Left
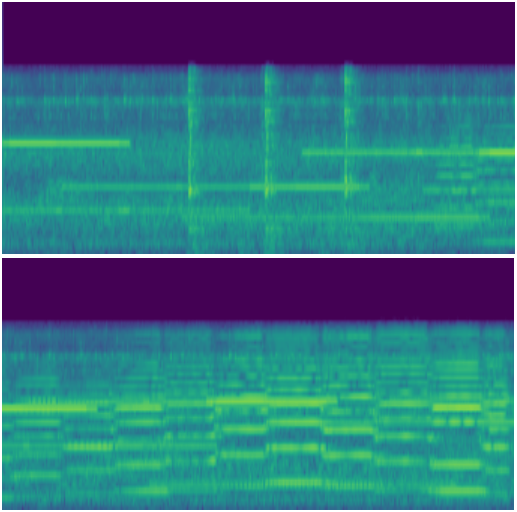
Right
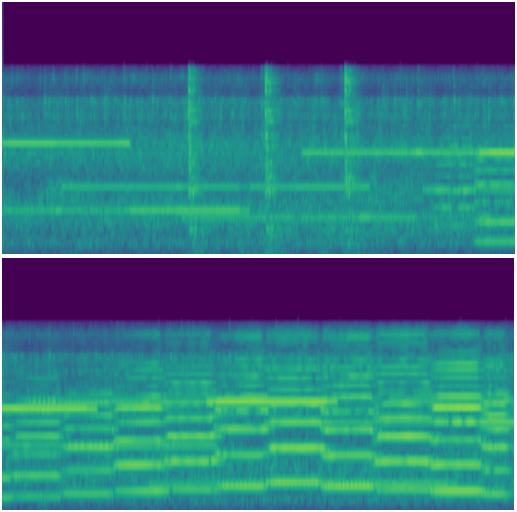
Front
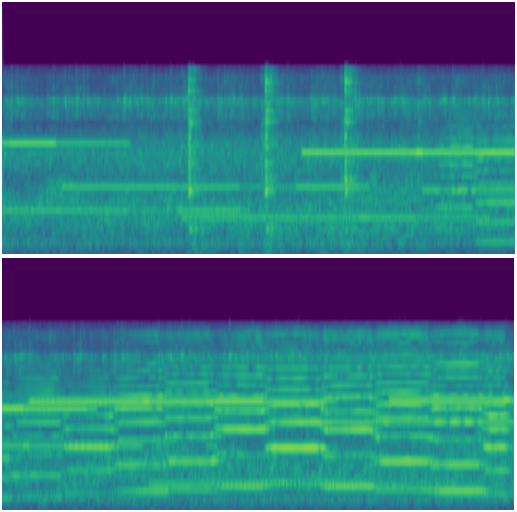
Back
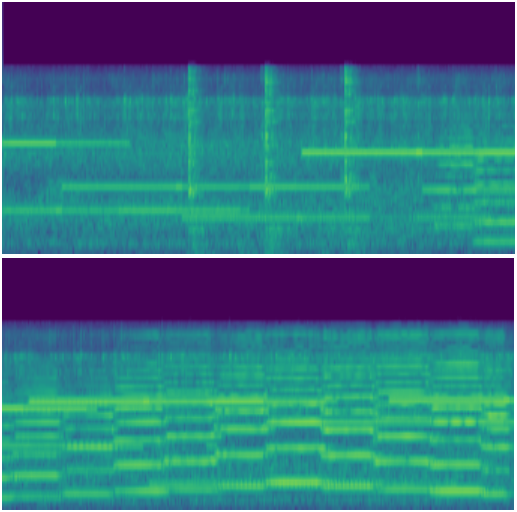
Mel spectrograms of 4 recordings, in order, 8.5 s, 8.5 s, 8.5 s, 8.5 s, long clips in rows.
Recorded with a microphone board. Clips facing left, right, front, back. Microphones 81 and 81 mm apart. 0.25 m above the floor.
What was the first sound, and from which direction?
Ticking, 80° left.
